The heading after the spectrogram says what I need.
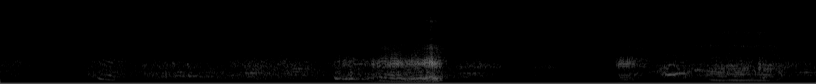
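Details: Snoring: quiet, rough breathing noises in a quiet room, with a louder snort-like snore partway through.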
